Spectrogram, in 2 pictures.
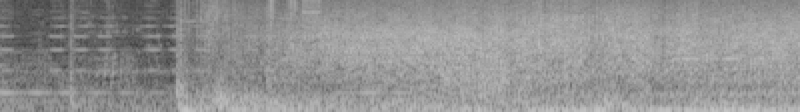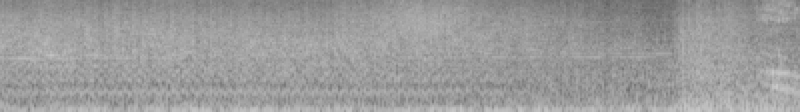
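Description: Cartoon sci-fi battle sound effect: a boom that starts suddenly about a second in and runs on as a low rumble for several seconds, with music underneath.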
